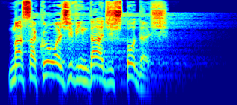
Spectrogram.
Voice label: alert notify kill all, portuguese; caster

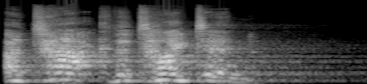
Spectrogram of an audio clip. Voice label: vox attack m; smite; nemesis; voicepack

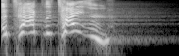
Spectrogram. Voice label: vox attack m; smite; scylla

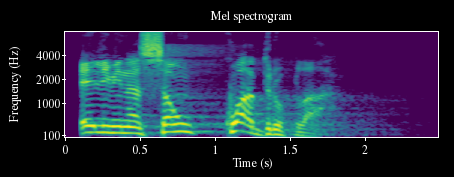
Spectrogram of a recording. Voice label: alert notify kill, portuguese; caster

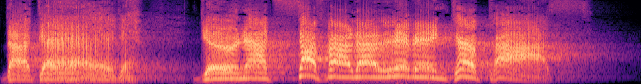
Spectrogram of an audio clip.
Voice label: kill streak, voicepack; smite; ahpuch

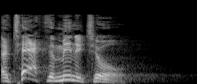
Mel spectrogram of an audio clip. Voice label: vox attack m; smite; sobek

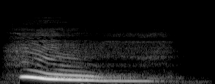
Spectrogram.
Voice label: Thinking; smite; izanami

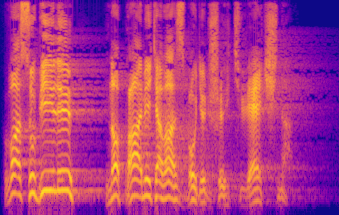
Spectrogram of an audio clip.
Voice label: slain you, russian; caster

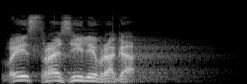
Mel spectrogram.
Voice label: slain you enemy, russian; caster

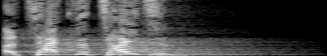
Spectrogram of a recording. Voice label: vox attack m; smite; xbalanque

